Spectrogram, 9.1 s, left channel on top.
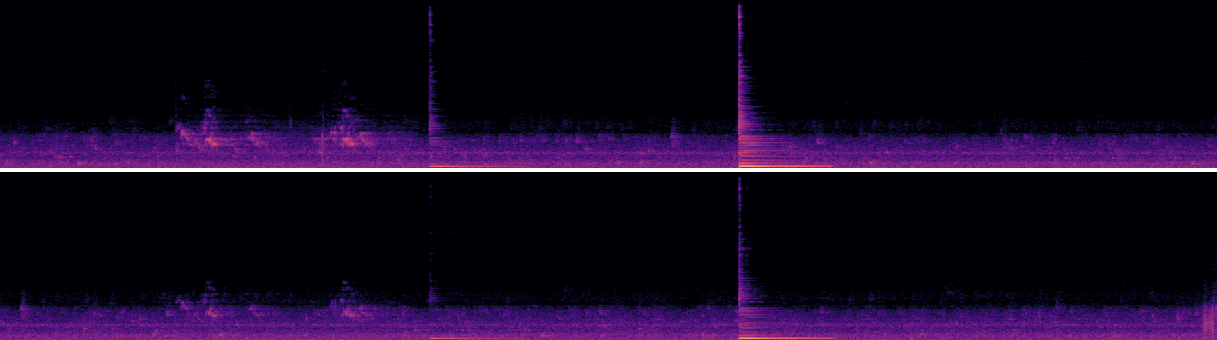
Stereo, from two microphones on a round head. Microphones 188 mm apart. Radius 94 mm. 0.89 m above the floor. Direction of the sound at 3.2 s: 70° left (ahead or behind).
